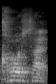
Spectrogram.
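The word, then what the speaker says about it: Xhosa: click in the language casa is spelled with an X and the X is pronounced similar to how you puts on your horse and over to the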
